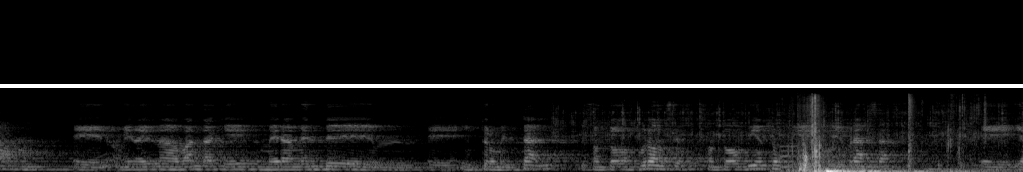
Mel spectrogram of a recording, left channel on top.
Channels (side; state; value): left; silent; digital silence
